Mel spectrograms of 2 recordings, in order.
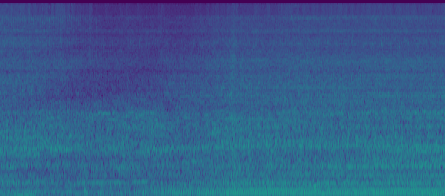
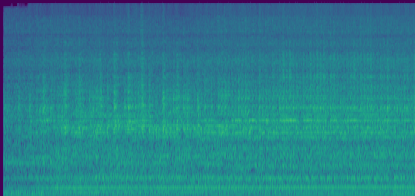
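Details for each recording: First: Old, tired engine at steady idle after the fix: even low hum with no exhaust rattle; the rusted-out catalytic converter heat shield, whose bolt holes had broken off, was clamped tight with hose clamps. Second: so that is a rattling heat shield so the first step is to figure out what's rattling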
